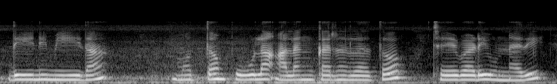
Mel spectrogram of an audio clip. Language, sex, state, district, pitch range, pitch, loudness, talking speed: Telugu, female, Telangana, Mahabubabad, 215-235 Hz, 220 Hz, -13 LUFS, 75 wpm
